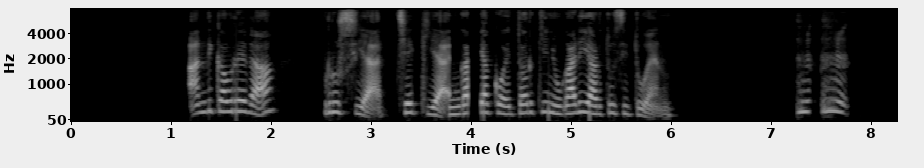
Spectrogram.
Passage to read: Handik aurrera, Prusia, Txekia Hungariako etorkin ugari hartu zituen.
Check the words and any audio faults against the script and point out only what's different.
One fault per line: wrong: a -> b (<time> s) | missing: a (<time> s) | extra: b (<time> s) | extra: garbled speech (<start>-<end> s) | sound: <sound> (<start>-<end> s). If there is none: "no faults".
sound: dropout (4.0-4.1 s)
sound: throat clearing (7.3-7.8 s)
